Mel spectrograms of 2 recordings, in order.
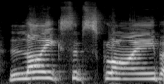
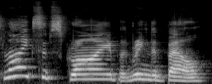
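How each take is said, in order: First: Said in the usual way. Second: Slow, stretched-out like, subscribe; mock-reluctant slow call to subscribe; drawn-out plug. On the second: Shown as a demonstration. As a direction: drag the words out like a reluctant plug. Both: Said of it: "I never do this".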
